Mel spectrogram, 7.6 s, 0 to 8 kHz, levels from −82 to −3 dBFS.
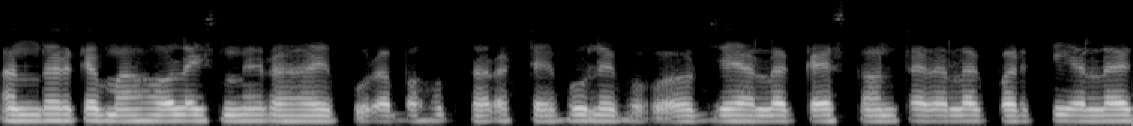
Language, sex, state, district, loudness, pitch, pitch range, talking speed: Magahi, male, Bihar, Lakhisarai, -26 LUFS, 140 Hz, 135-140 Hz, 145 wpm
